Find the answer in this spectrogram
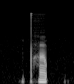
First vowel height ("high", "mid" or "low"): low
